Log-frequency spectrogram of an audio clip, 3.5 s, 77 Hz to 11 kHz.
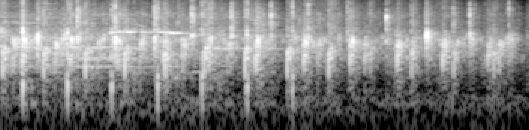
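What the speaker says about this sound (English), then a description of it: "one final round of applause to the class of 2022" Crowd applause at a 2022 college commencement ceremony for a STEM graduating class, a continuous patter of many hands clapping, fairly loud at first and tapering slightly toward the end, in a large hall.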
